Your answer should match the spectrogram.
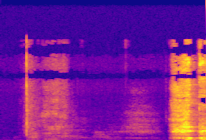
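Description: A man clearing his throat near the end, a sudden loud rasp, after a faint click and rustle early on as he picks at the food.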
